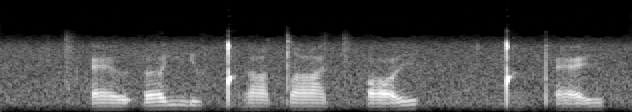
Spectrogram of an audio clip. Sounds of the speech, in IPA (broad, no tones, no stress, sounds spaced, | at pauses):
t͡sʼ æ ə̯ ʔ ɐ nʲ ɾ u ɡ͡ǃ ɐː tˤ a t͡sʼ ɒ ɪ̯ | ɡ͡ǃ ɐ pʼ æ ɪ̯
